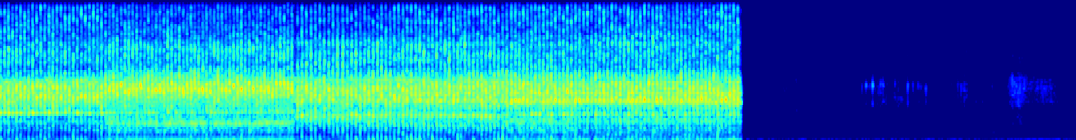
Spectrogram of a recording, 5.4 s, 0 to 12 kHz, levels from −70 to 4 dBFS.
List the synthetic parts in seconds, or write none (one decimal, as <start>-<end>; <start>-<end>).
0.0-1.7; 2.3-5.4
